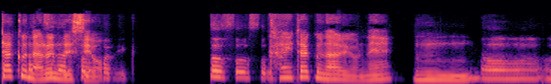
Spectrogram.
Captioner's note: Kansai accent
